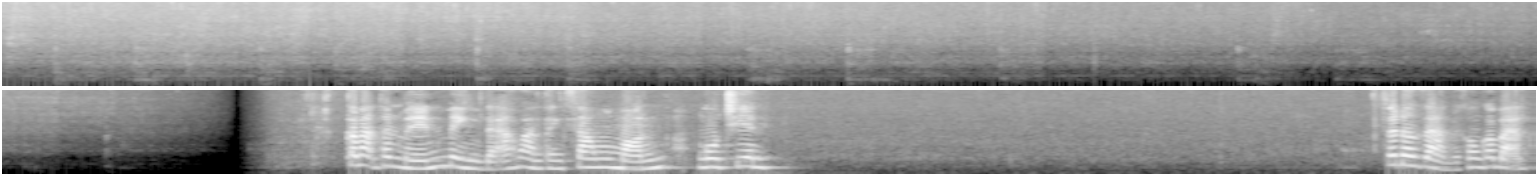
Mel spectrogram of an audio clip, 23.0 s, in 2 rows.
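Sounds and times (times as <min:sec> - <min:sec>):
chopsticks stirring in pan: 0:00.0 - 0:12.6
corn sizzling in hot oil: 0:00.0 - 0:14.2.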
